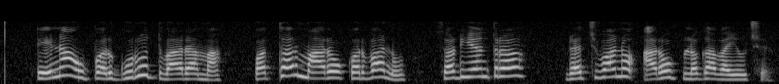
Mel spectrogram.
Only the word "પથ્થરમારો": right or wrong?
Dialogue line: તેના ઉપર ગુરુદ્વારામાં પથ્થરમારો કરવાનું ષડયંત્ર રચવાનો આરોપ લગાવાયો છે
right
